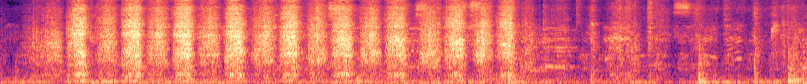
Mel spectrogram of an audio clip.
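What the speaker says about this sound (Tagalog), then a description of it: "Naglalagari naman po si Makoy." Makoy hand-saws wood for a papag, a wooden bed, in about a dozen steady, rhythmic rasping strokes up close, followed by rougher, irregular scraping and knocks.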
